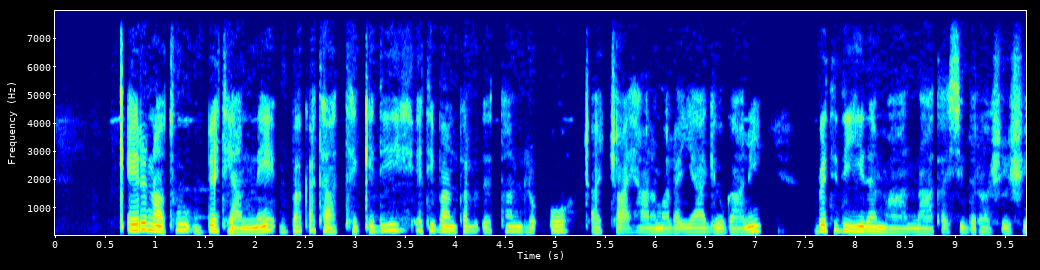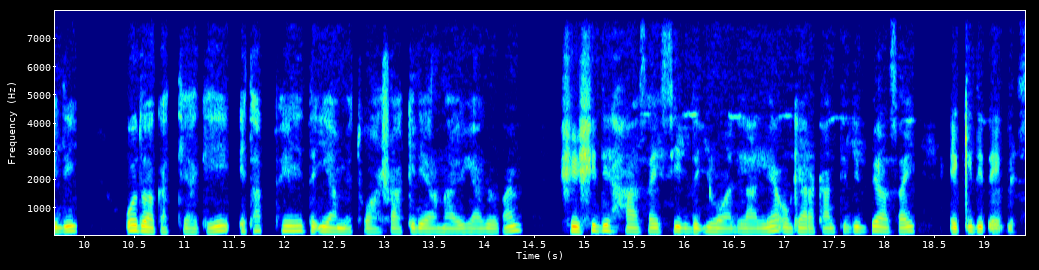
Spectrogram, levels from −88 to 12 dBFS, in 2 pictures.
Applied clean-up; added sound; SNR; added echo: none; none; none; none.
